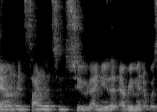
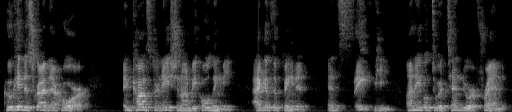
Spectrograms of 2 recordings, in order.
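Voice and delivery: measured, expressive audiobook narration; steady storyteller voice carrying the chapter; story reading; 10 dB louder than usual. A narrator's reading. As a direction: read the classic aloud with feeling. Reads Frankenstein aloud.

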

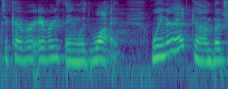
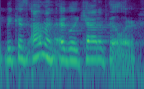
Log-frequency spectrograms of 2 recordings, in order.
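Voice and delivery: usual speaking voice

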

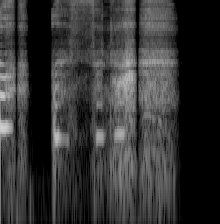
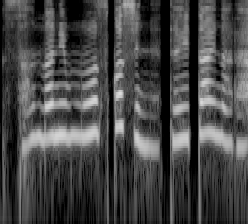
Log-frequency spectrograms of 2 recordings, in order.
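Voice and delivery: normal talking voice

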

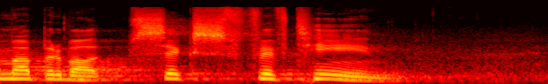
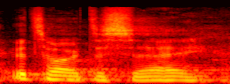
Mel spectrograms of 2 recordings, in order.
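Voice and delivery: much lower, beaten-down mumble; defeated kid mumble; 7 semitones lower than usual. Retold or imitated. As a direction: say it like the day crushed you. Son's defeated reply.

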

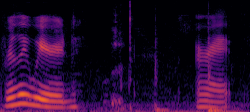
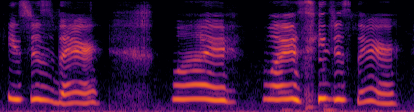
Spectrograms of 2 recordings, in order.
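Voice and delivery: baffled; 9 semitones higher, slower than usual. Real, not acted. Baffled by still customer.

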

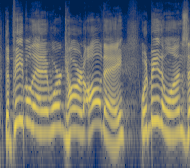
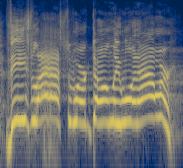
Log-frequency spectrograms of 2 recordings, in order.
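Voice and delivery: higher, slow indignant complaint; indignant workers; 9 semitones higher, slower than usual. Retold or imitated. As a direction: whine it out slowly like a wronged worker. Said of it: "this is what they said".

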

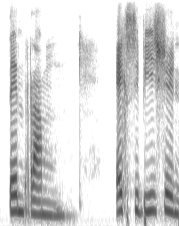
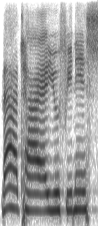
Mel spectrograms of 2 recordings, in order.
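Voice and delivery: calling out; 4 semitones higher, 10 dB louder, much slower than usual. Real, not acted. Teacher calls out to a student.

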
